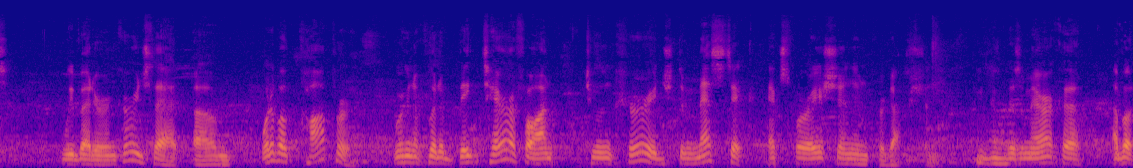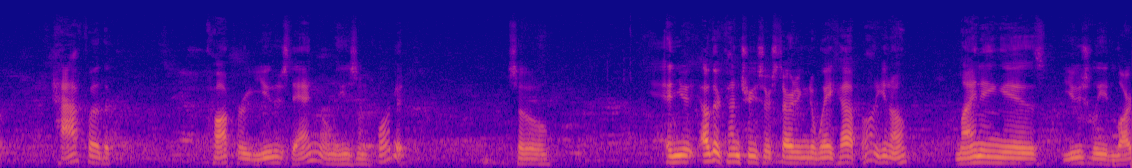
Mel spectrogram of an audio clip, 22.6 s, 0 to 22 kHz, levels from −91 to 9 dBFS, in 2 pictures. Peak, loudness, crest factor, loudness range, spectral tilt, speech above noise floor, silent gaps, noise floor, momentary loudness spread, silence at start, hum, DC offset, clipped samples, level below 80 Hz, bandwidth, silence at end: -10 dBFS; -31 LUFS; 20 dB; 6 LU; -6.5 dB/octave; 21 dB; none; -51 dBFS; 22 LU; 0 s; none; under 0.1%; under 0.1%; -68 dBFS; 15 kHz; 0 s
